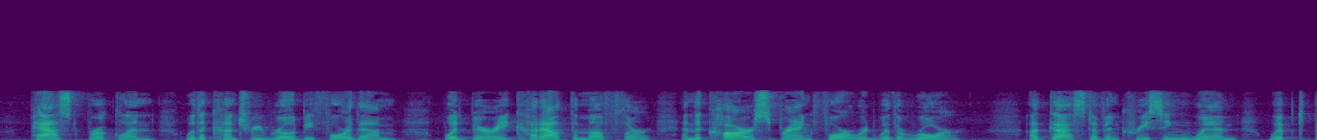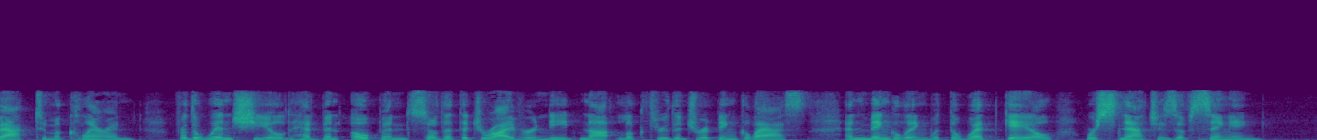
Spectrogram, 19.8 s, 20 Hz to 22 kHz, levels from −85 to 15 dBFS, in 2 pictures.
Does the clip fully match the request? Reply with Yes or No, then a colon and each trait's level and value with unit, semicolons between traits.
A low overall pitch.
No: medium, 175 Hz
